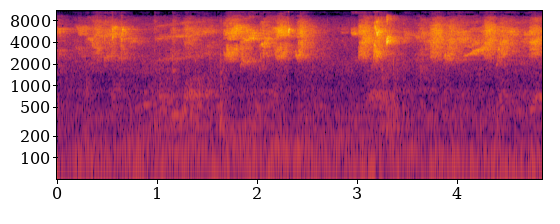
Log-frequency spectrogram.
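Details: Colony of lovebirds (Agapornis), a lure recording meant to coax silent birds into singing: continuous busy high chirping in waves, peaking in loud squeaky bursts around two and three seconds.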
